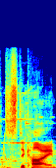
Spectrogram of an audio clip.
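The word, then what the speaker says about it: Stikine: It's actually pronounced Stickine, but I've been saying Stickany because it's more fun to say.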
